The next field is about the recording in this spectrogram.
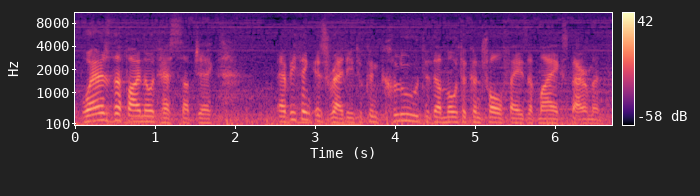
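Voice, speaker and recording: An actor playing an obsessive, self-absorbed scientist who mutters clipped clinical commands in a video game. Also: male voice, a little high, animated, moderate pace, background noise, lightly acted. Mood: impatient.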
